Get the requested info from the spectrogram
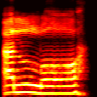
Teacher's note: अल्लाह के लाम को मोटा पढ़ते हैं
